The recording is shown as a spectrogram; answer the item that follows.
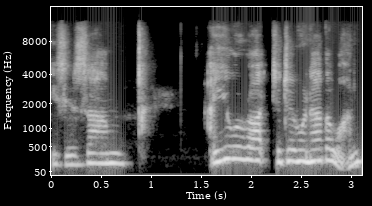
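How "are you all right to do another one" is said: courteous, polite, small, very high-pitched voice. Retelling how someone knelt at the car window: imitating Jesse, polite. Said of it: "he's so polite".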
